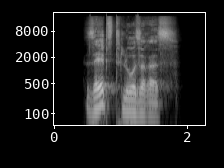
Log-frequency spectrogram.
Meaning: strong/mixed nominative/accusative neuter singular comparative degree of selbstlos
- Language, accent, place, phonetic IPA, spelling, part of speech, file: German, Germany, Berlin, [ˈzɛlpstˌloːzəʁəs], selbstloseres, adjective, De-selbstloseres.ogg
